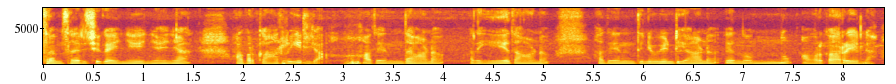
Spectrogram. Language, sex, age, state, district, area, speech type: Malayalam, female, 30-45, Kerala, Idukki, rural, spontaneous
